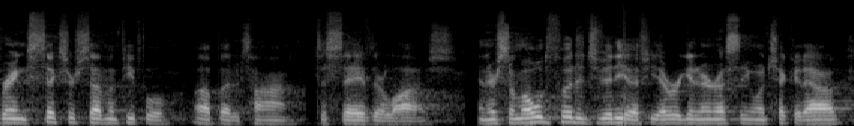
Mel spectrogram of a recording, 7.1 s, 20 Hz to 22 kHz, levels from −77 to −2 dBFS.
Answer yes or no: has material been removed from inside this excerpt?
yes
